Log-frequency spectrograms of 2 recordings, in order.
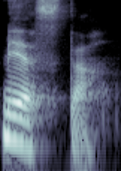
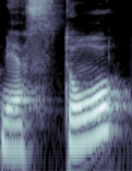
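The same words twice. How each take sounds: First: "место" as MYES-ta, falling on a reduced A; final O as A. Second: "место" slowly as myes-TO, with a clear O, rising; full final O. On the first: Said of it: "like to say it as A". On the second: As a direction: wrongly sound a full O at the end of "место". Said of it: "not место". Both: Shown as a demonstration.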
